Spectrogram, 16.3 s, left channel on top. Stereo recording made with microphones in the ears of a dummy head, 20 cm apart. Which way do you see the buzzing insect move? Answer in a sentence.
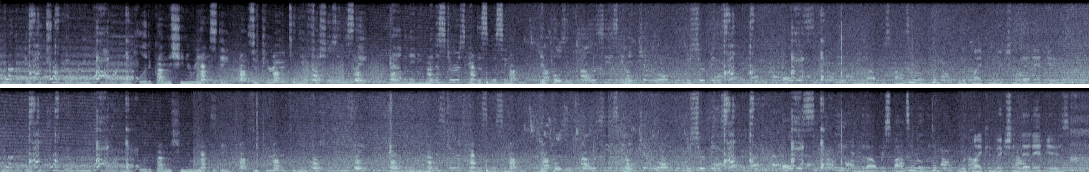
In this clip you hear the buzzing insect move from right to left.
